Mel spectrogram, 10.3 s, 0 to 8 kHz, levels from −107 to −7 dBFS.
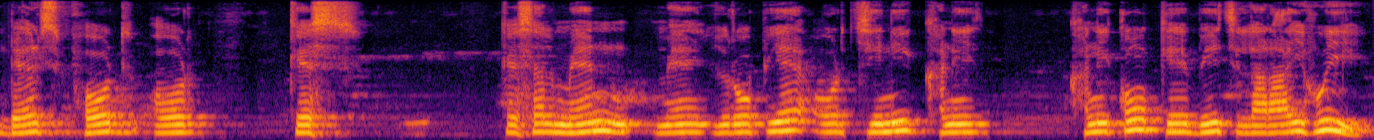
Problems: constant background noise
